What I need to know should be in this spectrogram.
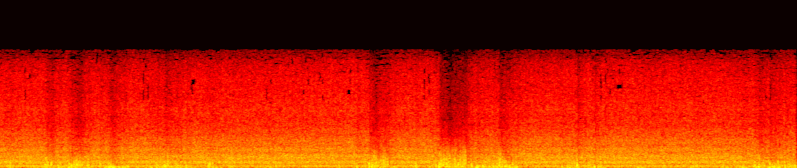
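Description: A river rushes nearby.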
